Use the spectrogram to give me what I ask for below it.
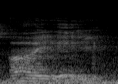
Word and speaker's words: Lisa: And I'll go, okay, how do you say L-I-S-A? Oh no, it's Lyessie.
